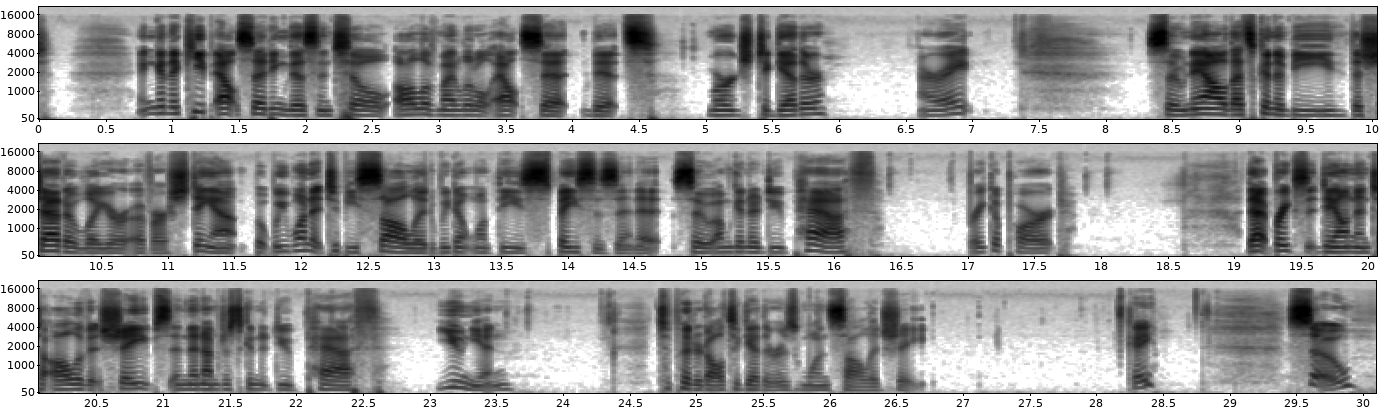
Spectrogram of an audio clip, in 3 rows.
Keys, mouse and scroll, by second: 9.0 ctrl+u, 9.1 click, 11.3 ctrl+z, 16.4 click, 18.0 click, 22.2 click, 22.2 click, 23.7 click, 28.9 ctrl+z, 28.9 click.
